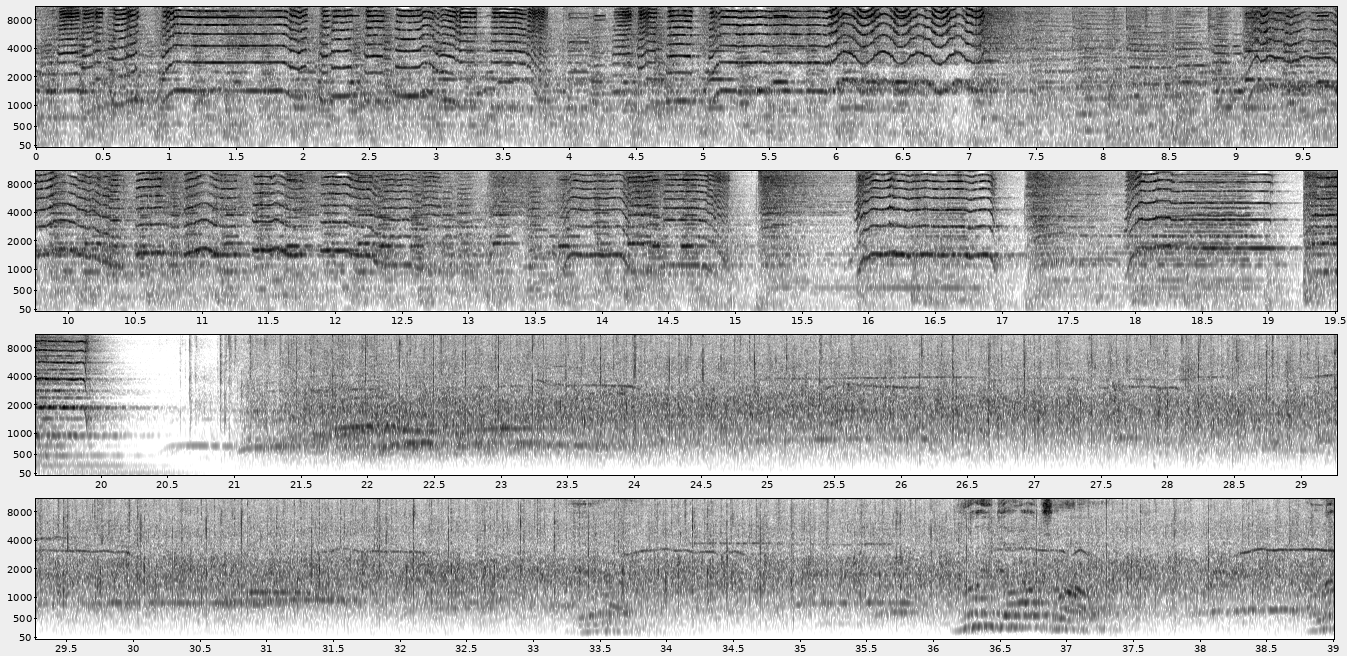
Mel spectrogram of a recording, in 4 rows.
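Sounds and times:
big band music: 0.0 - 20.8
cheers and whistles: 20.5 - 37.2, 38.0 - 39.0
audience applauding: 20.5 - 39.0.

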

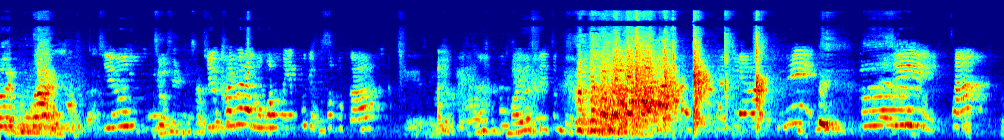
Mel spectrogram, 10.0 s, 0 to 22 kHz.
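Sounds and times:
people talking: 0.0 - 3.8
group hand clapping: 6.2 - 7.8.

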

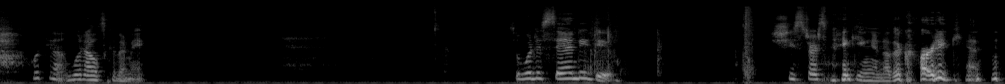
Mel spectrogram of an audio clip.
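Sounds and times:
woman breathing: 0.0 - 0.4, 2.6 - 5.1
low room hum: 0.0 - 10.0.

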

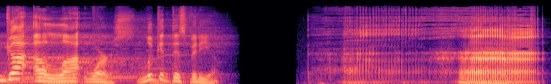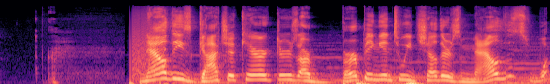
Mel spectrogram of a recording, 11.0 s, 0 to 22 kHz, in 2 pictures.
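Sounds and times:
long burp: 3.1 - 6.2.

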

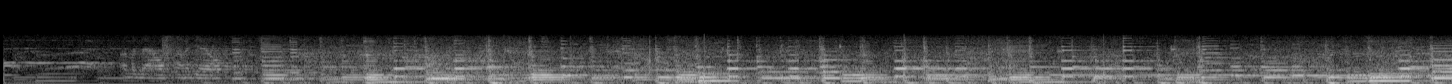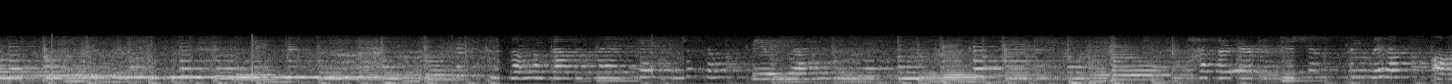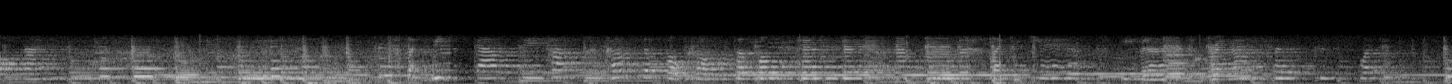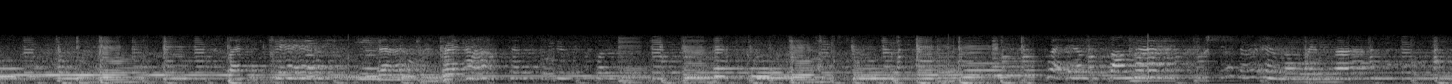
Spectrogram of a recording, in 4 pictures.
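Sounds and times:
acoustic guitar picking and strumming: 0.0 - 58.0
woman singing: 0.0 - 58.0.

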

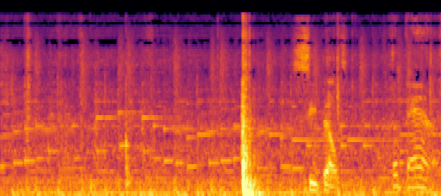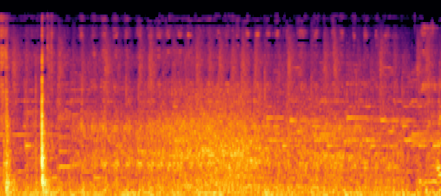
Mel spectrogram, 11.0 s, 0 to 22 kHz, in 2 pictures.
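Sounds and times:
background music: 0.0 - 11.0
car door slamming: 2.9 - 3.5, 5.5 - 6.3.

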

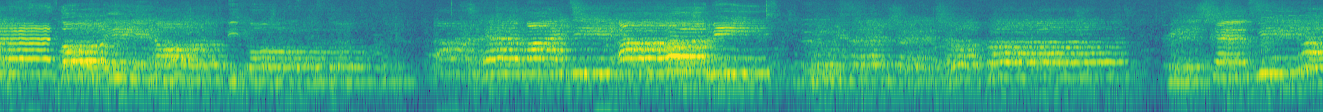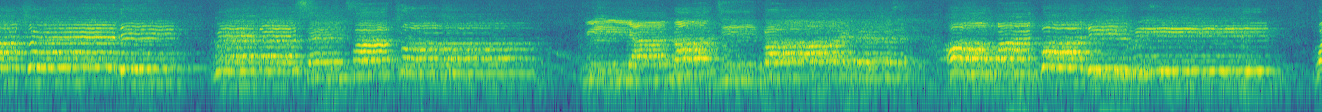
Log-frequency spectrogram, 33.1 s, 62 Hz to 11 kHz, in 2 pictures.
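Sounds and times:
children's choir singing: 0.0 - 33.0.

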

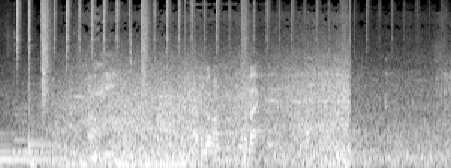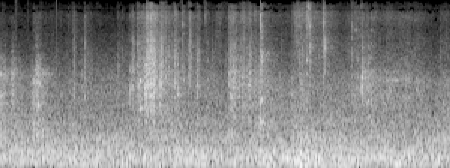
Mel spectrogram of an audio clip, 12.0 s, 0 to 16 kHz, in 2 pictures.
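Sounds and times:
loud traffic noise: 0.0 - 6.7
indistinct voices: 0.8 - 4.7.

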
